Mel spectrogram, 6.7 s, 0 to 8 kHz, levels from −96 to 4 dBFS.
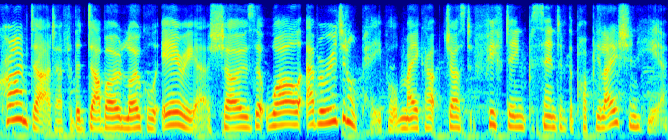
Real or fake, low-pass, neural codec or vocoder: real; 7.2 kHz; none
